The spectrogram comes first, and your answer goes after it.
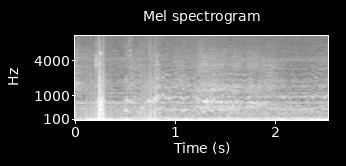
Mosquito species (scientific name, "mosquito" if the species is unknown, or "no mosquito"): Anopheles gambiae s.l.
